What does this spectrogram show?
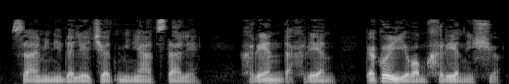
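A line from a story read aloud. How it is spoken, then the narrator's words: Old man's mock-angry grumble. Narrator (Russian): как бы взаправду сердясь, проворчал старый дворецкий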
